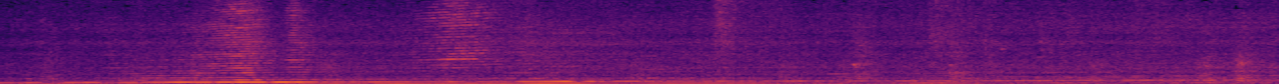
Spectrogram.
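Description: A train rumbles and rattles along the tracks.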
